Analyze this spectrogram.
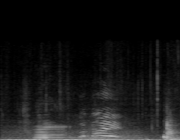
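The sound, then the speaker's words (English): Water buffalo at a buffalo market in central Rajasthan, India, bellow twice in long, wavering calls, followed by the start of a third, over a steady rumble of gusting hot wind and market noise. “At this buffalo market in central Rajasthan, gusts of hot wind blow dust and dung through the air.”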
